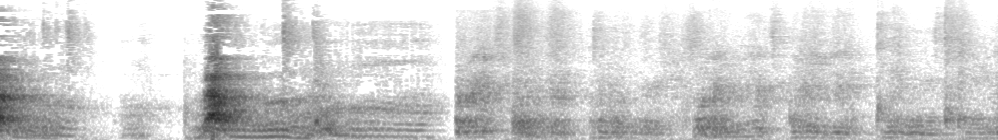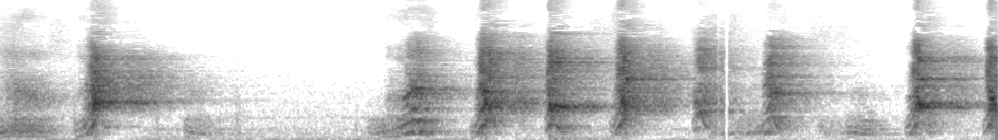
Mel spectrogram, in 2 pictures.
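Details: Playful Dachshund puppies, sausage dogs at play, giving a run of sharp high barks and yips, some bursts short and clipped, others rising into louder squeaky yelps near the end, with brief quiet gaps between.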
